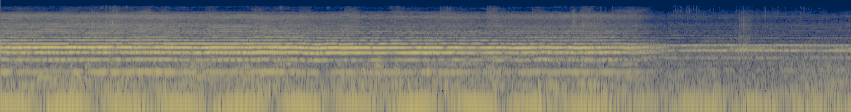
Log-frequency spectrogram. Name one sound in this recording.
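A group of men chant together in a steady drone.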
